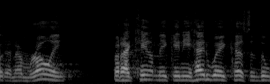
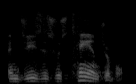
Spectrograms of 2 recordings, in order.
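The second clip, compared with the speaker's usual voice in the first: normal talking voice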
